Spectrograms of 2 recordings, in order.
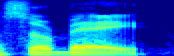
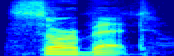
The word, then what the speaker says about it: sorbet: hard-boiled eggs and pimento sorbet. You really don't get the concept of silent letters, do you? That's my money. Sorbet.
